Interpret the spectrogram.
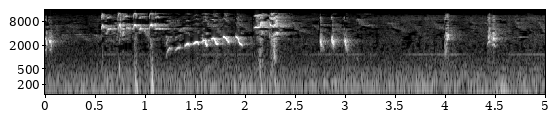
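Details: Hill blue flycatcher from the mountains of Banten. A short rising, trilled whistle is followed by a series of dry clicks and ticking sounds that continue at irregular intervals.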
